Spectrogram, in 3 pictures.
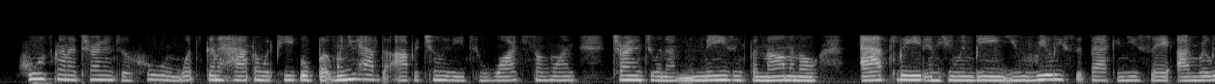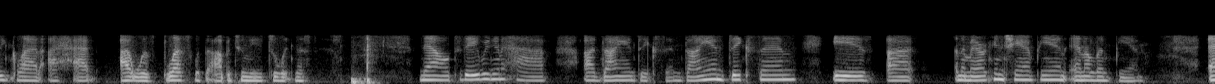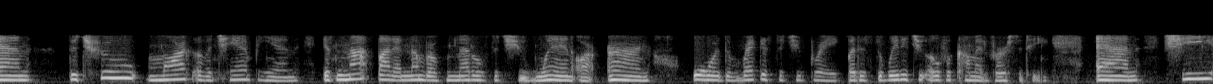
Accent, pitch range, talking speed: American, 180-205 Hz, 170 wpm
